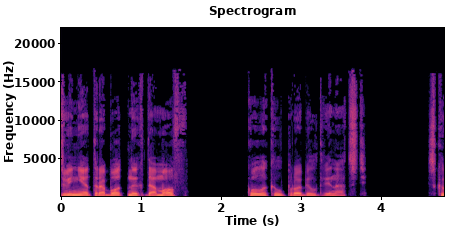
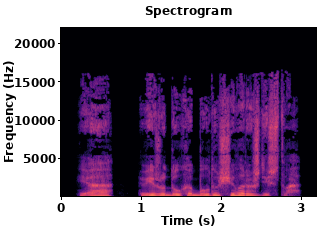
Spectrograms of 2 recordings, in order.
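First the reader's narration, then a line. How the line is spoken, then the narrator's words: Plain. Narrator (Russian): спросил Скрудж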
